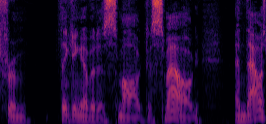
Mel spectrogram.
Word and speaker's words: Smaug: was interested in um even if he was looking to Gothic for the inspiration, it would still be pronounced smog. So it is smog, not smog. But but it's because of the Germanic origin, not for the reasons given in appendix E.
